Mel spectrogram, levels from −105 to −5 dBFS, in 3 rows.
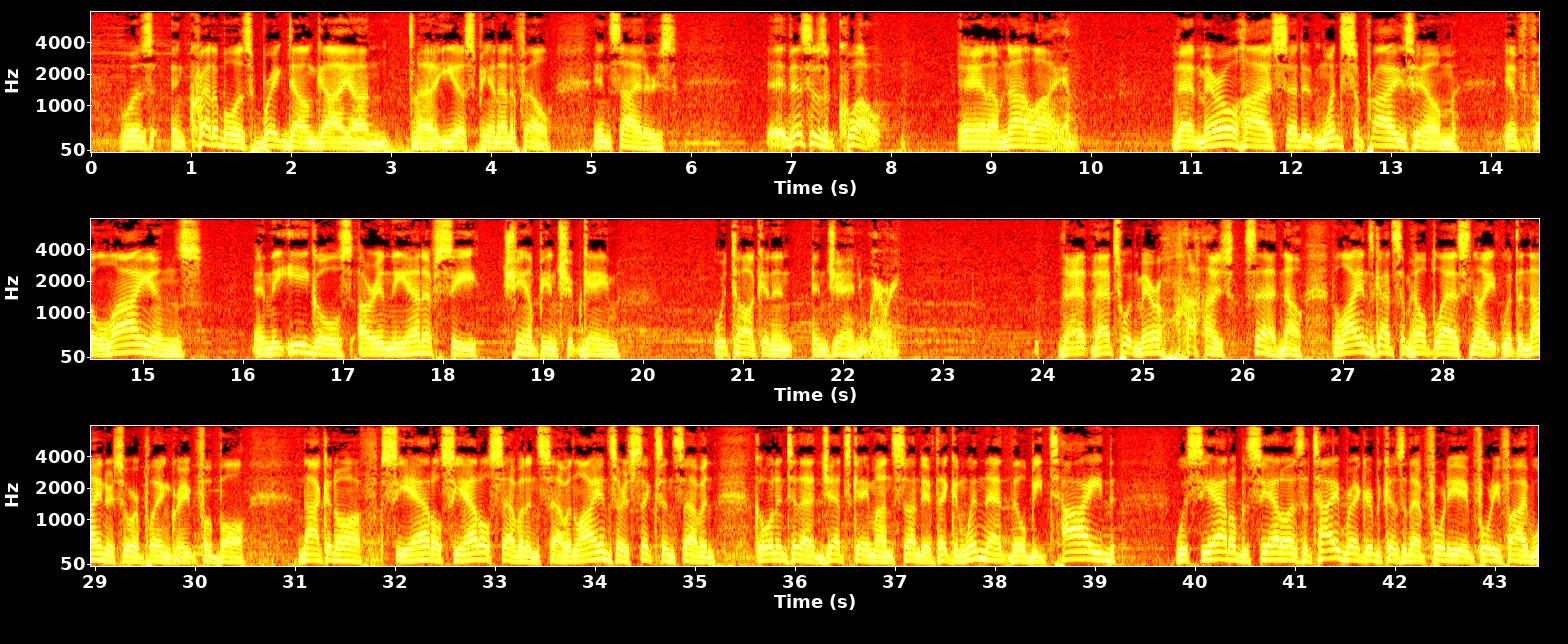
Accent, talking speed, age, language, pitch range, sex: American, 145 wpm, 50-69, English, 110-135 Hz, male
